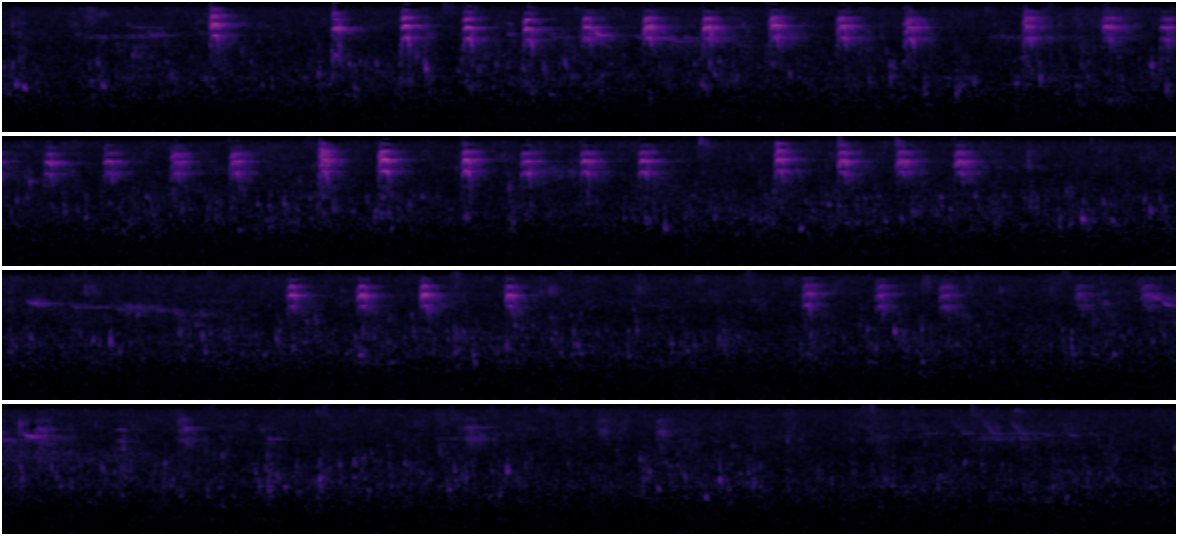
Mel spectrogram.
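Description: Faint trickle of water over creek stones, with a bird calling in runs of short, high, evenly repeated notes, about two or three a second. The runs are long for the first half and come in shorter bursts later.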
